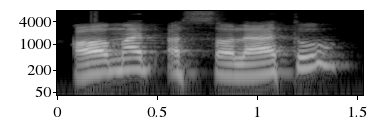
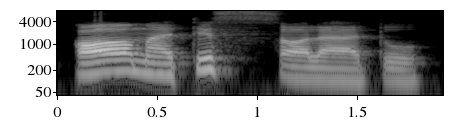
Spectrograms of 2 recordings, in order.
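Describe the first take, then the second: First: The final consonant stays silent before the article. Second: An i vowel links the consonant to the article.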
